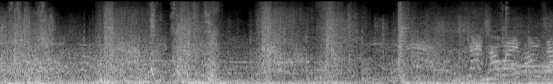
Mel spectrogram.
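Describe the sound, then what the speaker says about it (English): Dense combat din from the Darktide video game, with repeated booming blasts and a rattling fusillade stacked into a loud, continuous wash, and voices calling out over the chaos. "Look out! It's going to explode!"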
